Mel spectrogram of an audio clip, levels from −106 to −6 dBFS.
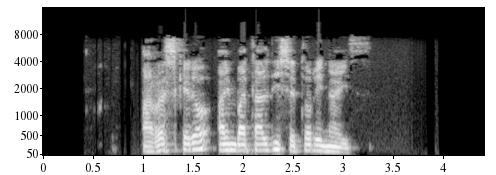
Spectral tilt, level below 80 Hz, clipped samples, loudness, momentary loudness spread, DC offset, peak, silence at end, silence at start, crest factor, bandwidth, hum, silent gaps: -4 dB/octave; -50 dBFS; under 0.1%; -13 LUFS; 7 LU; under 0.1%; 0 dBFS; 1.15 s; 1 s; 16 dB; 8.2 kHz; none; none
